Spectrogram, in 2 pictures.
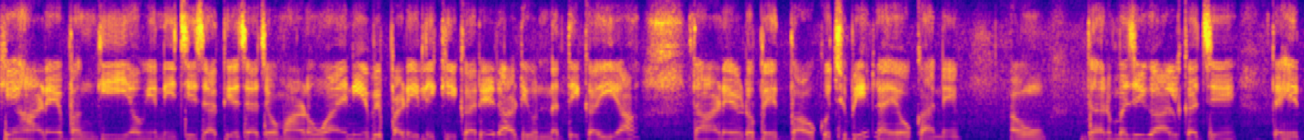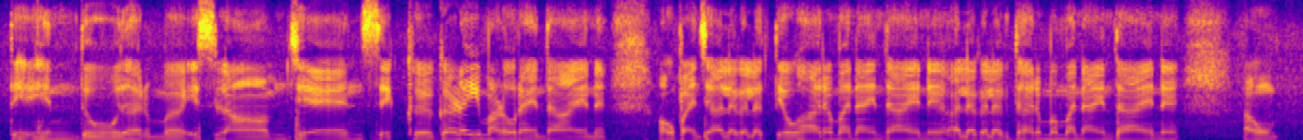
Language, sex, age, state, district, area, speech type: Sindhi, female, 30-45, Rajasthan, Ajmer, urban, spontaneous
